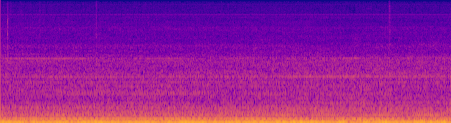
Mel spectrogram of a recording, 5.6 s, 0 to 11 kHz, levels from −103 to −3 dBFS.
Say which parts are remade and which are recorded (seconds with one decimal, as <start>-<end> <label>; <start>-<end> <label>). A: 0.0-5.6 recorded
